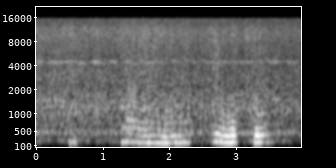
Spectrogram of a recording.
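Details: Single bees flying close by over a background hum: loud low buzzes that swell and fade as they pass, several separate fly-bys in quick succession, with a sharp tap near the start.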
